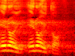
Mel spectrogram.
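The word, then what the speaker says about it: エロイ エロイ: イエス様はおそらくエロイエロイと発音してるんですけれども、別に間違いじゃないです。それをエロイエロイをヘブル語に訳せばエリエリになりますから、全然間違いではないんですけれども、でも当時イエス様が発音されたのはエロイエロイだと思うんです。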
